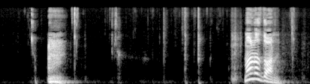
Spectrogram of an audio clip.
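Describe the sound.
Crunchy candy being chewed: a few short, crisp crunches spaced apart, with brief voice sounds between them.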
